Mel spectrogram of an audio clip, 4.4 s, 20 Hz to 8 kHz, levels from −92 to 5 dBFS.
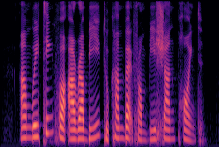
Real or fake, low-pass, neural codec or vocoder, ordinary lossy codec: real; none; none; none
